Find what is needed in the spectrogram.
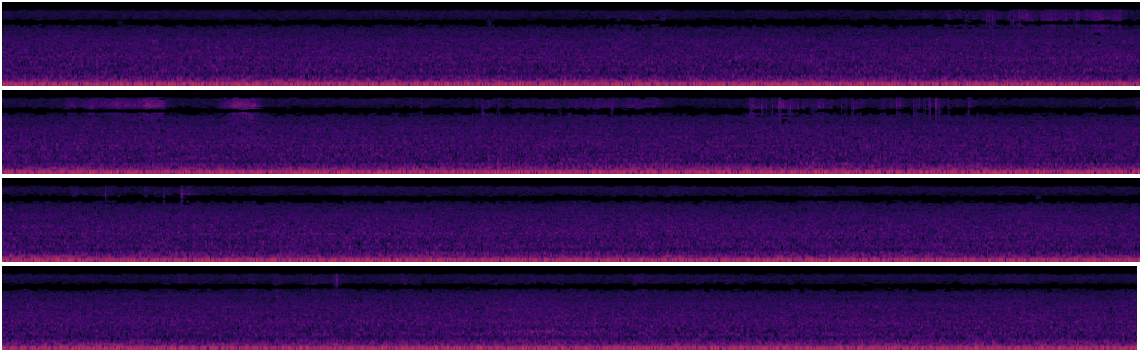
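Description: Steady low mechanical hum with a light hiss above it, unchanging throughout.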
